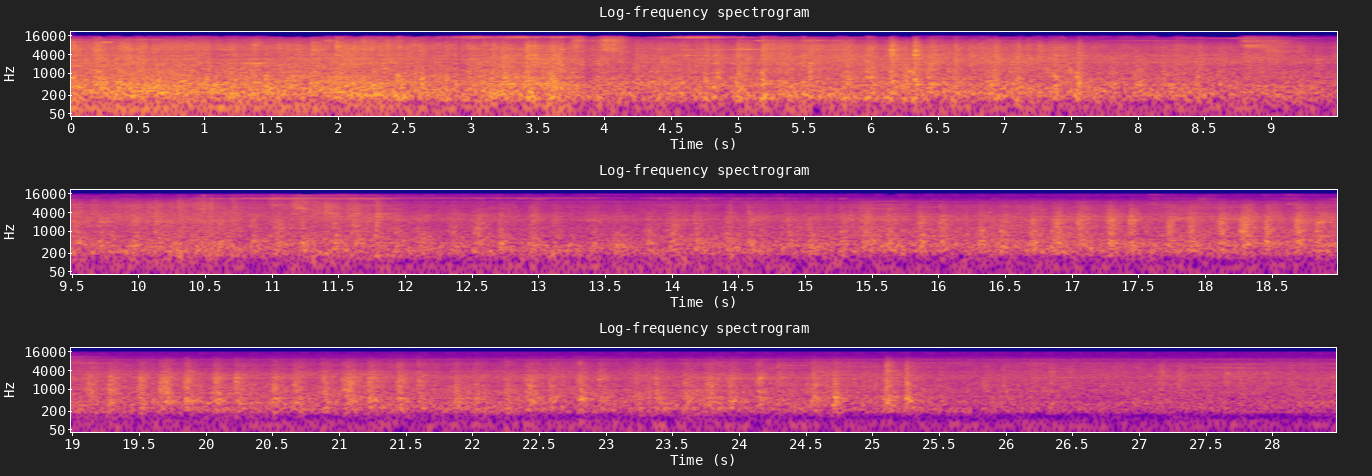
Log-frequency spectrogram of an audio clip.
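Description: Empty coal wagons of a long freight train rolling past, their wheels clattering rhythmically over the rail joints. The sound fades gradually as the last wagons move away.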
